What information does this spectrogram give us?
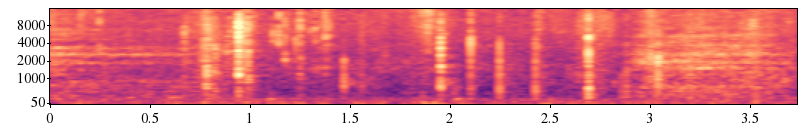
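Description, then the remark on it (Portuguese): Soft rustling and crinkling as an item is neatly folded and slipped into a bag, with scattered light taps and crackles over a quiet background. “Eu vou dobrar ele direitinho aqui e colocar pra você na nossa sacola.”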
